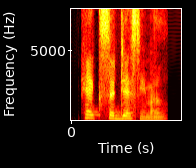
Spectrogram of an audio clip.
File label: "hexadecimal", Indian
